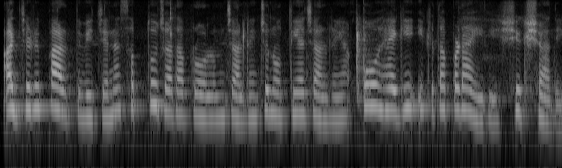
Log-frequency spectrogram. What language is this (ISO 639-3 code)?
pan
